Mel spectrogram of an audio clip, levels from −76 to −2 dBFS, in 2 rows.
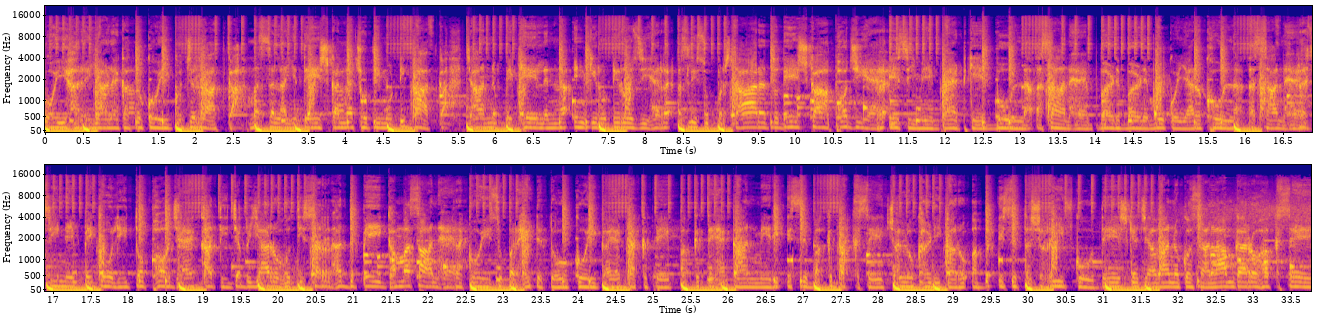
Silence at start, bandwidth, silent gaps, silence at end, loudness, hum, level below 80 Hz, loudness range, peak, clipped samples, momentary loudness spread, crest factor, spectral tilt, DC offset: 0 s; 19 kHz; none; 0 s; -9 LUFS; none; -18 dBFS; 1 LU; 0 dBFS; 0.6%; 4 LU; 10 dB; -3 dB/octave; under 0.1%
